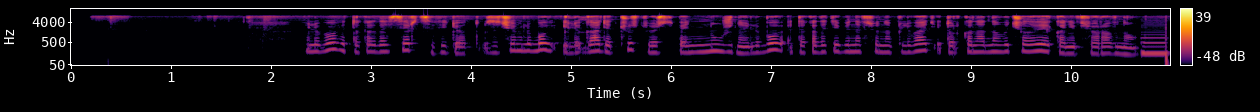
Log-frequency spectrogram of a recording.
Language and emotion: Russian, neutral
